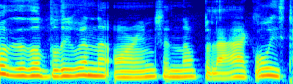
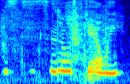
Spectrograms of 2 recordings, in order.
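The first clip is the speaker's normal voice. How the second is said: high, loud, fast little worried cat; squeaky fretful cat voice; timid cat voice; 8 semitones higher, 3 dB louder, faster than usual. Pretend. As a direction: play a nervous kitty, much higher. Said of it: "They're like".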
